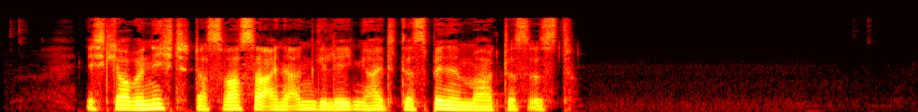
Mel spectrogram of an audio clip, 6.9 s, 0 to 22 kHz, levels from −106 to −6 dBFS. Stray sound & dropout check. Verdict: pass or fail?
pass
